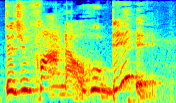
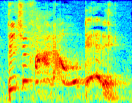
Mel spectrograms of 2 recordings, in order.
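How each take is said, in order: First: Urgent question. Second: Higher and fast, pleading repeat; mother demanding answers from the officer; retold frantic repeat. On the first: Retold or imitated. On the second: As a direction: push the question again in rising panic. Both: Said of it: "My exact next question to the officer is".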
